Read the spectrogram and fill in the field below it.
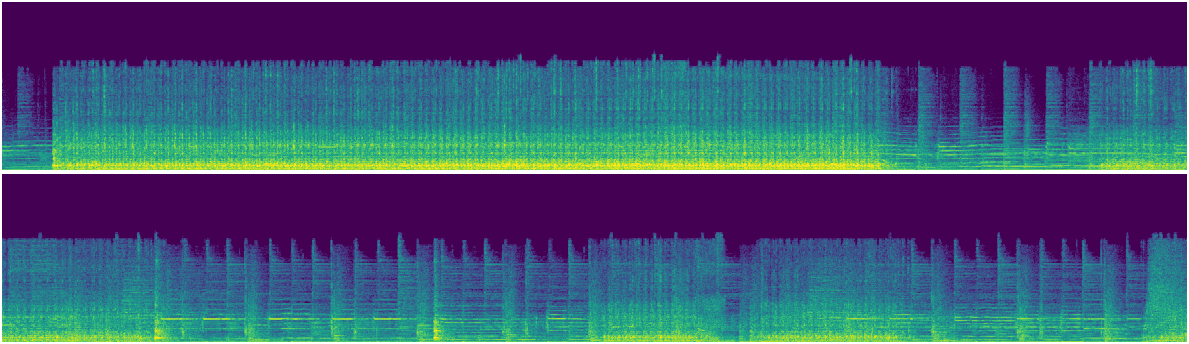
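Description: A sewing machine stitches fabric in loud, close, continuous whirring runs, pausing and restarting in several shorter bursts with mechanical rattling between them, and no voices.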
